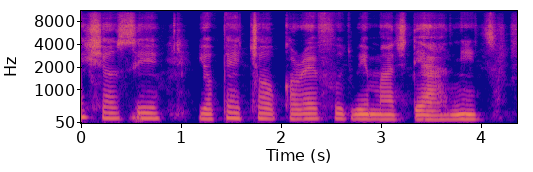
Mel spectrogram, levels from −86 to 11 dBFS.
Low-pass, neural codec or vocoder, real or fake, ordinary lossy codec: none; vocoder, 22.05 kHz, 80 mel bands, WaveNeXt; fake; none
